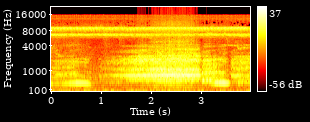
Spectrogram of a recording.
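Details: Big male black howler monkey calls in Burrell Boom, Belize, while his family eats fig leaves and fruit. A short grunt opens into a swelling, harsh, rumbling roar, then breaks into gruff pulses, with insects whining steadily high above.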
